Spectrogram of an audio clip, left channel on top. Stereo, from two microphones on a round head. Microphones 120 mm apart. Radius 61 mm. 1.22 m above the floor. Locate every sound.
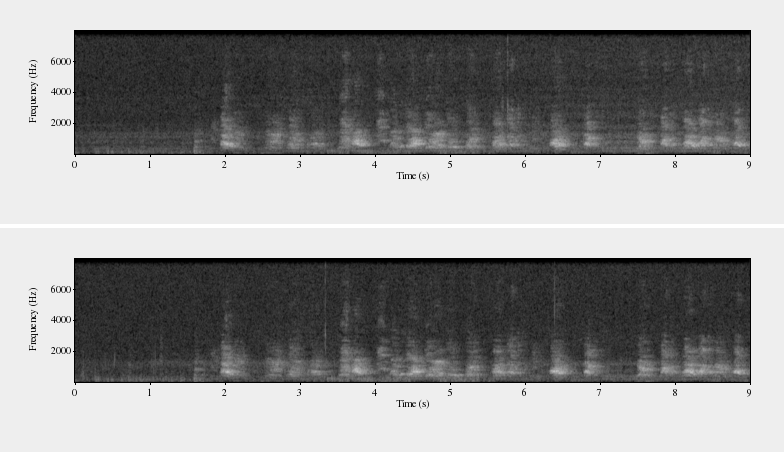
1.6 s a dog barking: 65° left (ahead or behind), 9 m; by 8.9 s 80° left, 7.5 m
